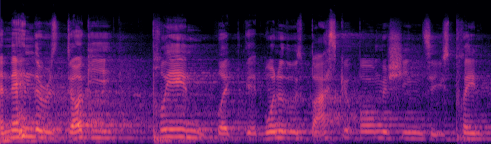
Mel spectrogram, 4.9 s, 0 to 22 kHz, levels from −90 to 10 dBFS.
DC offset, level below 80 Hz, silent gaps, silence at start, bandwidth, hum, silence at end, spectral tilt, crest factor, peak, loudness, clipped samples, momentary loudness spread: under 0.1%; -62 dBFS; none; 0 s; 15 kHz; none; 0 s; -3.5 dB/octave; 22 dB; -6 dBFS; -28 LUFS; under 0.1%; 10 LU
